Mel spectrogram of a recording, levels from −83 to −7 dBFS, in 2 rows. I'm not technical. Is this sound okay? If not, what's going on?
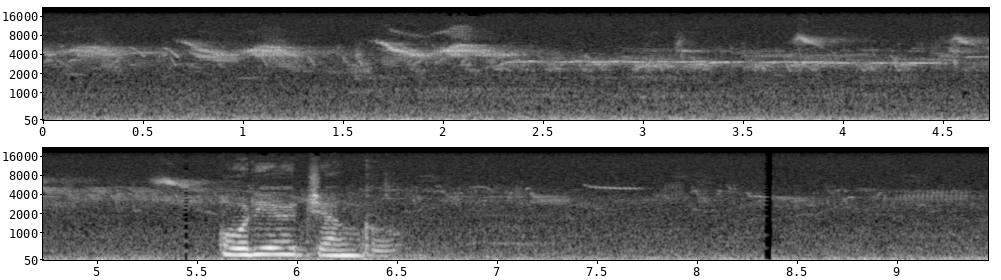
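No, there's short concealed packet loss twice: around 5.43 to 5.47 s, and 8.33 to 8.39 s. Tiny chunks of about 20 and 40 ms arrived too late, so the receiver stretched the preceding sound to cover them, leaving brief smeared blips.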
